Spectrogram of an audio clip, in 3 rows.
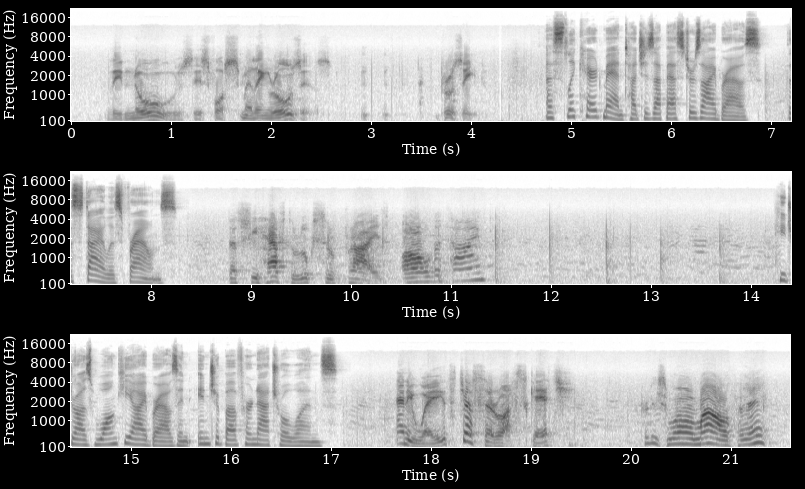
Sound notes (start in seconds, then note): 2.9 man chuckling; 4.2 footsteps approaching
